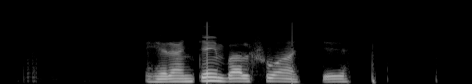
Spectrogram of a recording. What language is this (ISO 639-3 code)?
mvy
